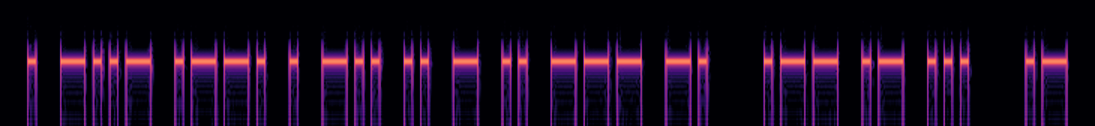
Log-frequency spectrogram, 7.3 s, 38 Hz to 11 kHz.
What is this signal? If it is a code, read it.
Morse code, heard as a keyed tone, about 22 wpm, 700 Hz. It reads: EXPEDITION WAS A
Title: A Sound Of Thunder 22wpm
